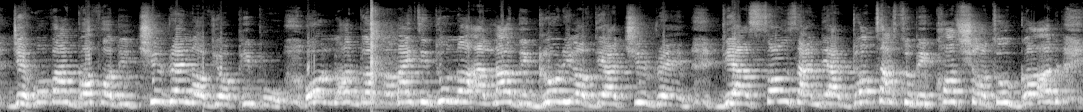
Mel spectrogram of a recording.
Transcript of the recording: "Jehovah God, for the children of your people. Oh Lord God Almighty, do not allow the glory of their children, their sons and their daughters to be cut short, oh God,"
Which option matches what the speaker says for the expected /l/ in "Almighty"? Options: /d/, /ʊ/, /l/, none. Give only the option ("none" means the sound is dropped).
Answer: none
